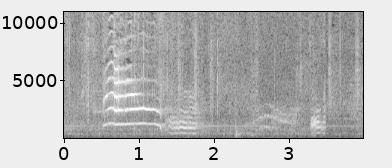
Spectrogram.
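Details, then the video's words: Scottish Fold and British Shorthair kitten meowing indoors: one strong, level, drawn-out meow, followed by softer, shorter mews and a small knock. "This kitten is probably the one who meows the most with such a cute face!?"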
